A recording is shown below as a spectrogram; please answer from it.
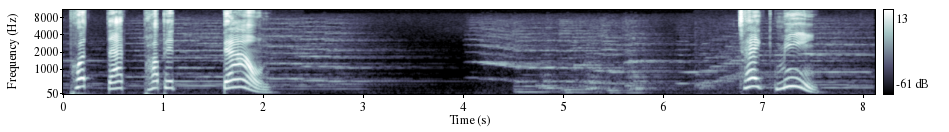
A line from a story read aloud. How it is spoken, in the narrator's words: shouted bravely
